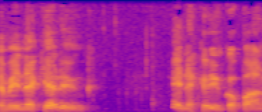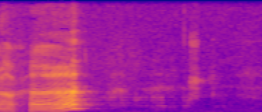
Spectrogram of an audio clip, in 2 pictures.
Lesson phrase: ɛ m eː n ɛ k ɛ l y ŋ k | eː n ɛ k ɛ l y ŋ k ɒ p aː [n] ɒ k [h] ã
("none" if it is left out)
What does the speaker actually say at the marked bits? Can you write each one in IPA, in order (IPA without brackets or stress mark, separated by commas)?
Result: n, h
